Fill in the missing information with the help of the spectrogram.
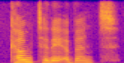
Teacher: the T is pronounced as a flap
